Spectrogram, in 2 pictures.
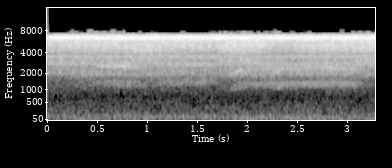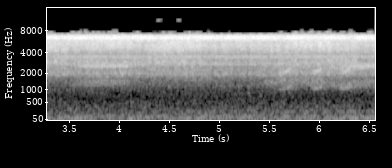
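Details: Male cicadas chirping at summer dusk in Georgia, USA, to attract females: a dense, unbroken high hiss fills the air, with softer whirring waves swelling and fading beneath it at a lower pitch.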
